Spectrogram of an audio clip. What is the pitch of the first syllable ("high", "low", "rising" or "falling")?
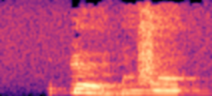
falling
